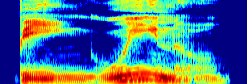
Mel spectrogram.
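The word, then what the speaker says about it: pingüino: But in the word veruena and in the word pinguino, the u is pronounced.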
